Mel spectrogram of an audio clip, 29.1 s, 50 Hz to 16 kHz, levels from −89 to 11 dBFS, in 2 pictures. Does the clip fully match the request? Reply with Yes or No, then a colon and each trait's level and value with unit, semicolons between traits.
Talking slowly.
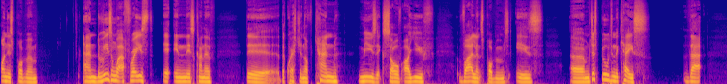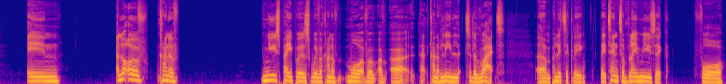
Yes: slow, 130 wpm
